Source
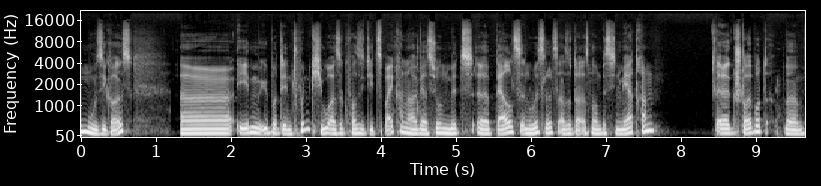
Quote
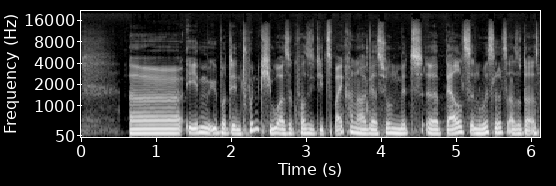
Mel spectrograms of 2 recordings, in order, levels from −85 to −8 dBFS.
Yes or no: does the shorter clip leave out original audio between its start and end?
no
